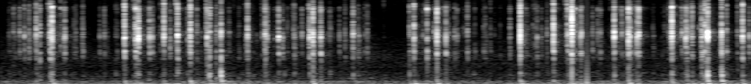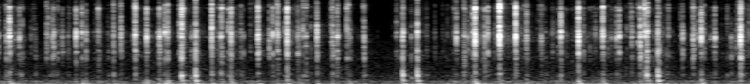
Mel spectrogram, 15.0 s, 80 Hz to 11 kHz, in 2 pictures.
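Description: Fingertips type steadily on an RGB-lit mechanical keyboard with plastic keycaps and a clear acrylic case. Quick, bright, clacky key presses, centered around 2.5 kHz, follow one another in a continuous run with almost no ring, over a constant low hum.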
